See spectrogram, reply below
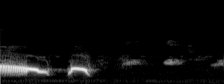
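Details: Spotted dove kích bổi cooing, a style for stirring up a decoy bird: one long, low, falling coo followed by a short arched note, then faint higher murmurs.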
